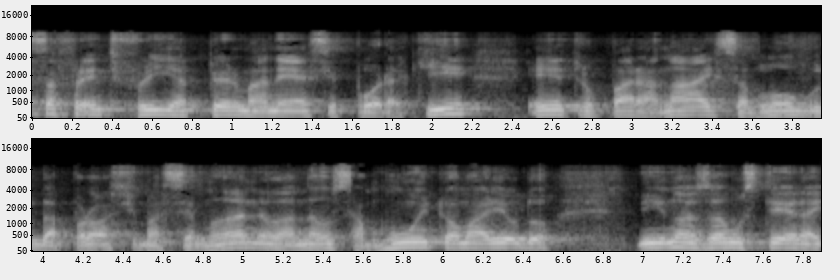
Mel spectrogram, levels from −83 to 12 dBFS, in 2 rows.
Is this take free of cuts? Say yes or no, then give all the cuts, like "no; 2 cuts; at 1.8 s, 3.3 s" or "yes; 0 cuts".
no; 2 cuts; at 3.6 s, 5.5 s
